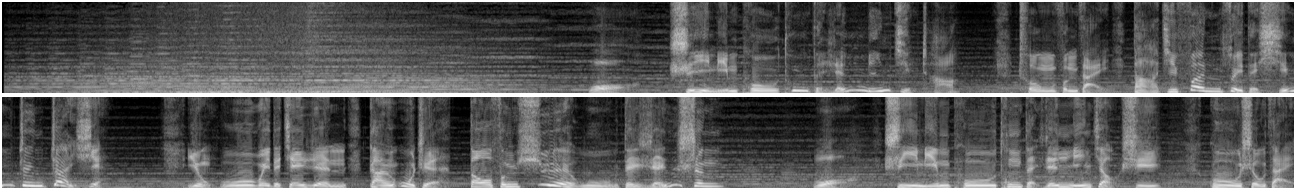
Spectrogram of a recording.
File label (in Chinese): 朗诵 样音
